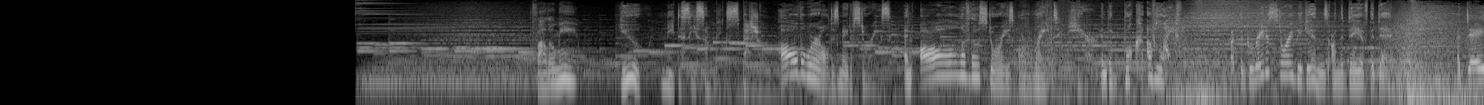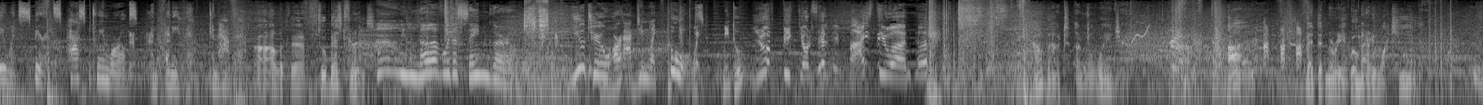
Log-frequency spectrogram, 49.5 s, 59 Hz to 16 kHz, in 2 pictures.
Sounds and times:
Music: 0:05.9 - 0:49.4.

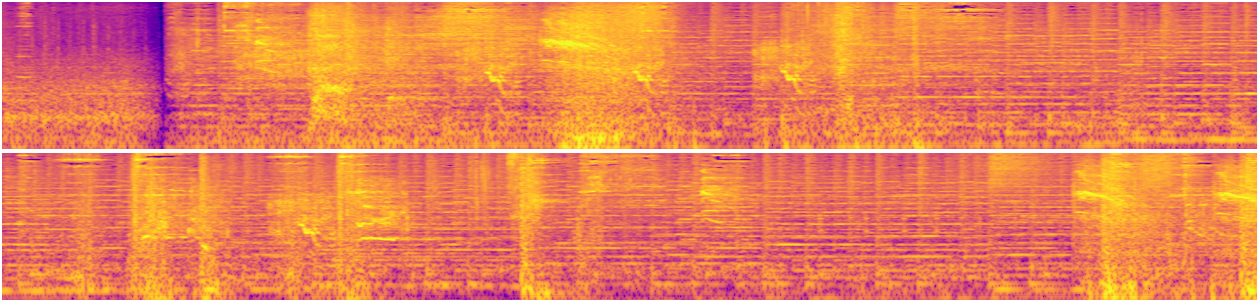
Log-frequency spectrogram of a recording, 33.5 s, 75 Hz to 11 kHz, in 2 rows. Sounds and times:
Music: 0:02.1 - 0:33.4.

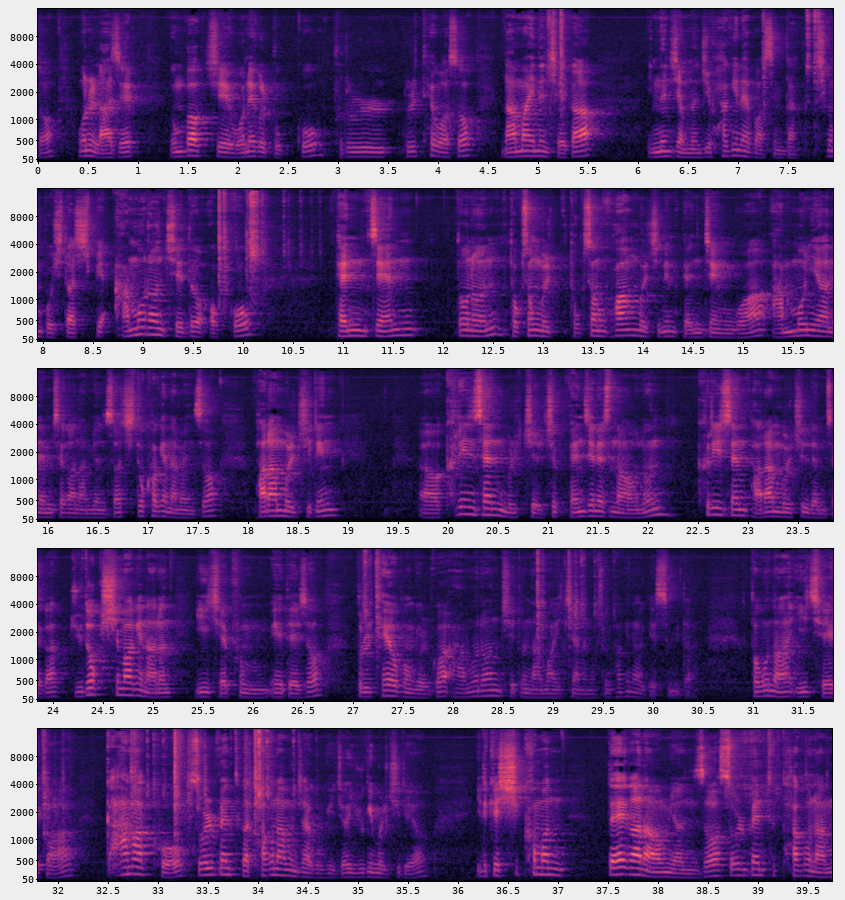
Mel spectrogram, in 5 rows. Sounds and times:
Speech: 0:00.0 - 0:10.3, 0:10.9 - 0:19.0, 0:19.7 - 0:39.7.

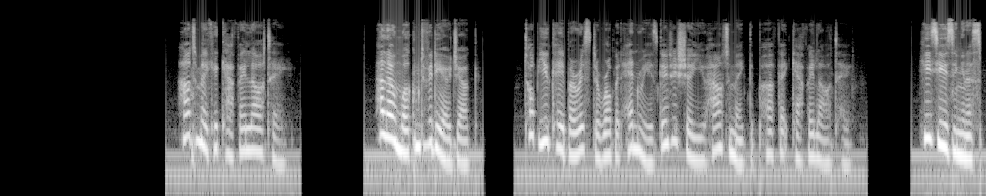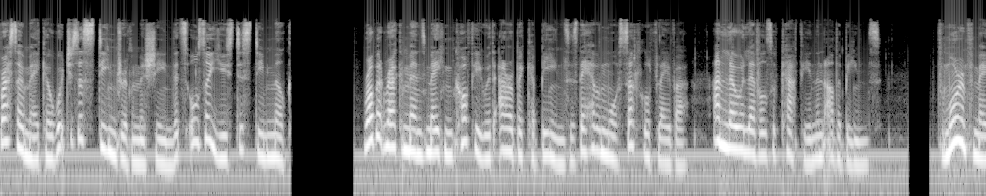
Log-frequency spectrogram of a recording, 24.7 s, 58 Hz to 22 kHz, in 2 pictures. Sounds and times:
Speech: 0:02.2 - 0:03.6, 0:04.7 - 0:06.0, 0:06.6 - 0:10.7, 0:11.5 - 0:16.0, 0:16.9 - 0:23.4, 0:24.0 - 0:24.6.

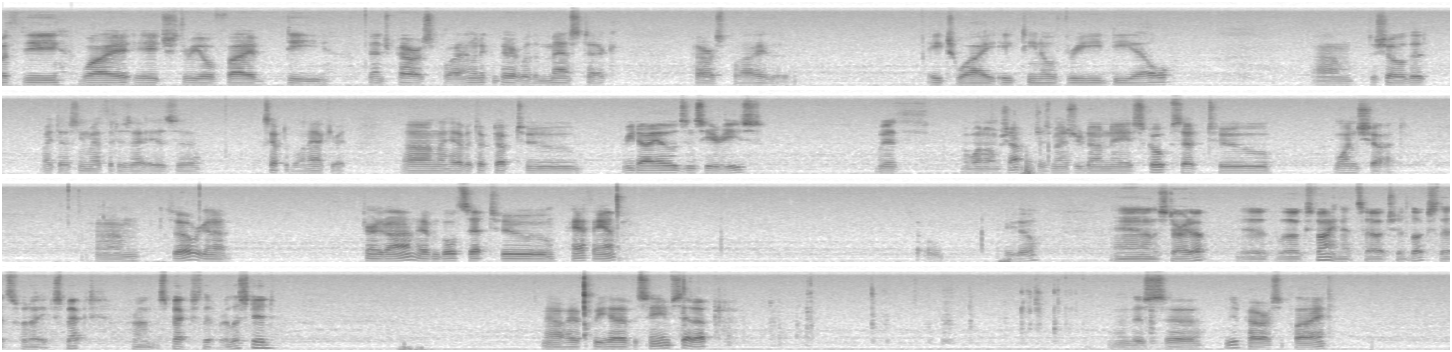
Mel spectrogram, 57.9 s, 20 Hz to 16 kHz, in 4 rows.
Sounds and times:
Speech: 0:00.0 - 0:06.2, 0:06.9 - 0:08.0, 0:09.2 - 0:11.8, 0:13.1 - 0:14.3, 0:14.9 - 0:22.2, 0:23.2 - 0:27.2, 0:27.8 - 0:28.6, 0:29.9 - 0:31.3, 0:32.6 - 0:35.3, 0:38.1 - 0:39.4, 0:40.0 - 0:46.2, 0:48.8 - 0:50.8, 0:54.5 - 0:56.8.

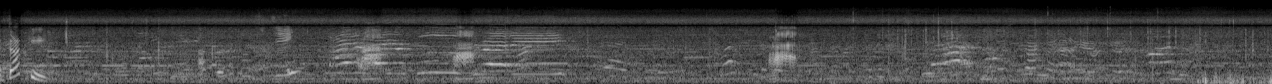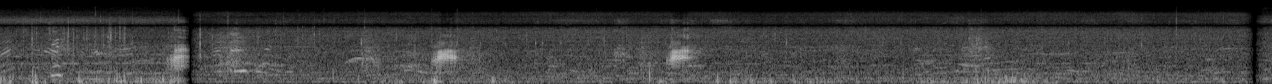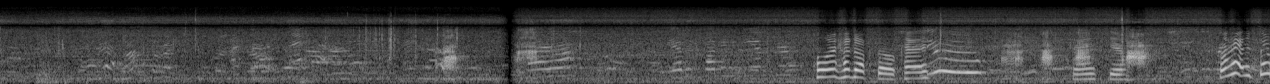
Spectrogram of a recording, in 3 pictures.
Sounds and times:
Quack: 0:04.6 - 0:04.8, 0:07.7 - 0:08.0, 0:14.4 - 0:14.6, 0:17.0 - 0:17.4, 0:19.4 - 0:19.7, 0:35.4 - 0:37.0.

